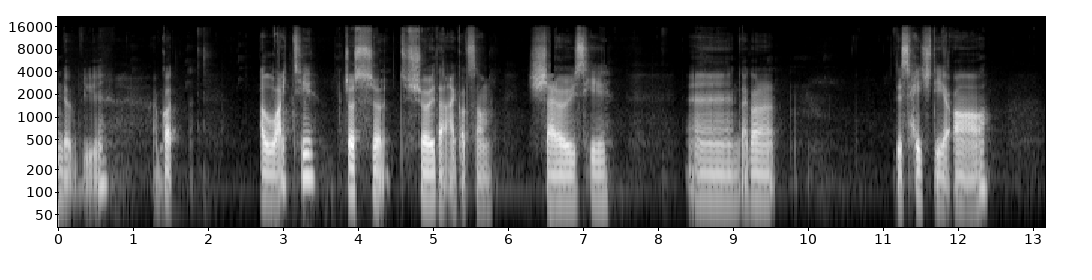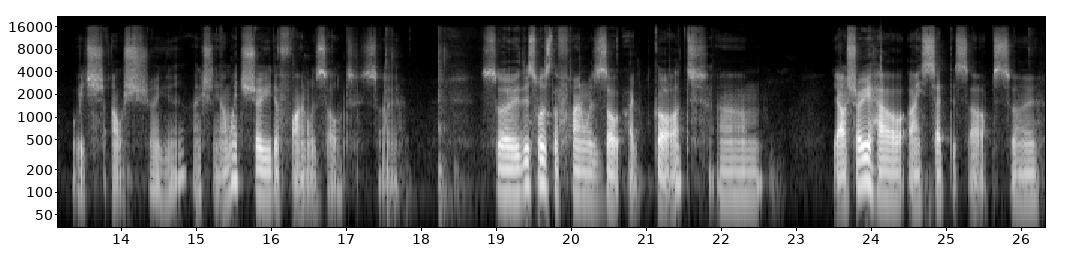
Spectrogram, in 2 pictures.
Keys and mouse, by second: 1.8-2.3 drag, 8.5 middle click, 11.4-14.1 middle drag, 17.7 click, 21.0 shift+middle click, 26.1 click.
